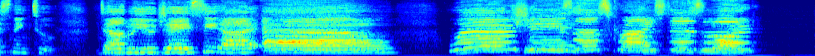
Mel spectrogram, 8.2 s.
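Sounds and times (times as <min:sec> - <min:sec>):
light gospel jingle: 0:01.0 - 0:07.6.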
